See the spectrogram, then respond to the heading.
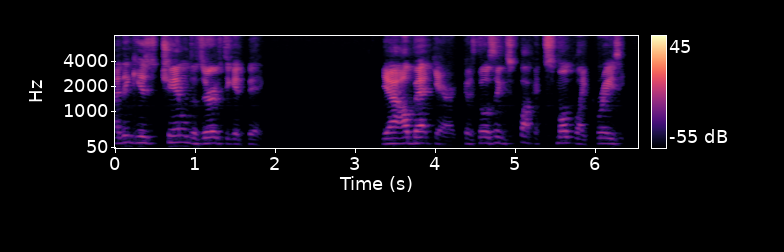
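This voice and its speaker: A man hosts a casual live stream, answering his viewers one by one in a loose, profane way. His voice sits a bit high for a man. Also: normal speed, fairly bright tone. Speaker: livestream host.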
